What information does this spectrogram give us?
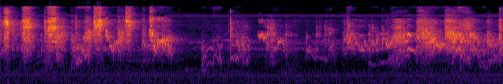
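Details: Budgies kept as pets in a cage: a run of loud, rapid scratchy chirps, a short lull, then softer, steady warbling chatter that swells again toward the end.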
